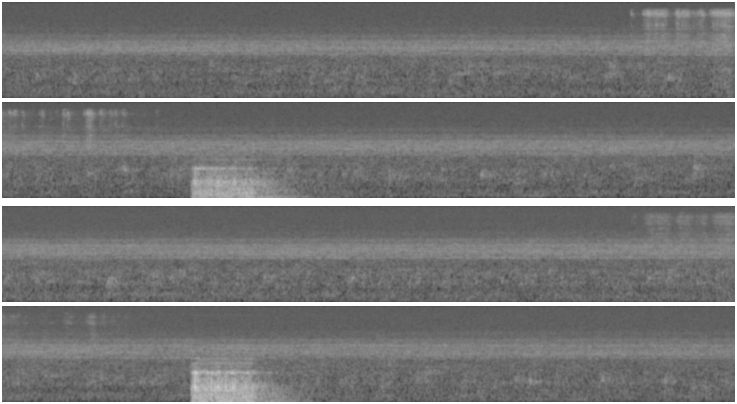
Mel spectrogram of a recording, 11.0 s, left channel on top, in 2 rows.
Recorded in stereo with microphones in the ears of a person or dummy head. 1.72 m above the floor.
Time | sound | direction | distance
4.7 | a dropped coin | 50° left (ahead or behind) | 4 m
6.9 | boiling | 75° right (ahead or behind) | 3 m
